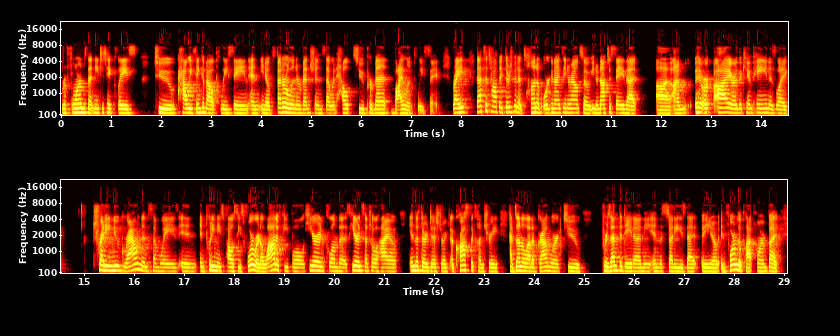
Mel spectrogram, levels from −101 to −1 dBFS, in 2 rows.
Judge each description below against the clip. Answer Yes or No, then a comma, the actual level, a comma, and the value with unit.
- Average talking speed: No, fast, 215 wpm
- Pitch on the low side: No, medium, 170 Hz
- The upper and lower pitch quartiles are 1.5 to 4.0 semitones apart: Yes, narrow, 2.5 semitones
